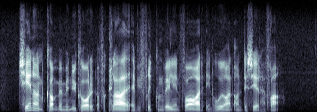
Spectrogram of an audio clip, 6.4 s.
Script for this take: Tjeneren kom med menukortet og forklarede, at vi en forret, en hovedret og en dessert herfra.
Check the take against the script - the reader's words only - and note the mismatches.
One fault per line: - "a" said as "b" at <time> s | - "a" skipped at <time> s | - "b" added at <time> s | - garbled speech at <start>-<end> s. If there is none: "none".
- "frit kunne vælge" added at 2.8 s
